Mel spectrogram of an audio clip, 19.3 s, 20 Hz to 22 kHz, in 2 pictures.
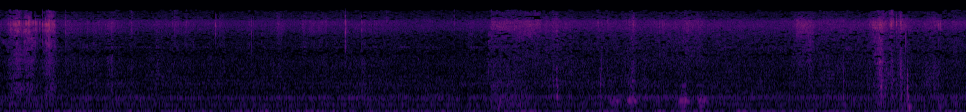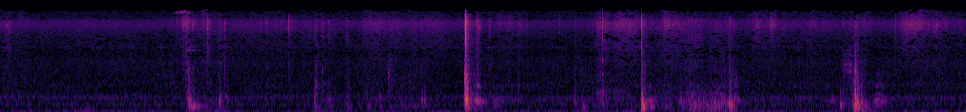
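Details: Honey bees at an open hive under inspection, recorded on a Xiaomi Redmi Note 8: a low steady hum, quiet at first, then increasingly broken by bursts of clicks, knocks and scraping from handling.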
